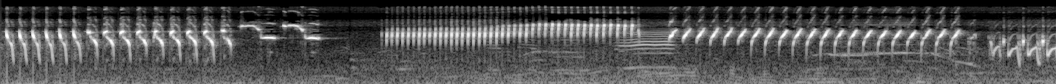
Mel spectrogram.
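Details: Canary singing to stimulate a hen, fast repeated trills broken by a brief pause, a buzzy dense rattle, then another quick trill and a lower chattering ending.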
